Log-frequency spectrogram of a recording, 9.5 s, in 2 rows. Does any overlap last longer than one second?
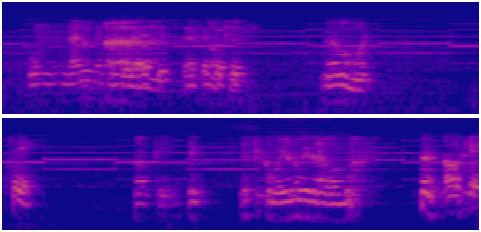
Yes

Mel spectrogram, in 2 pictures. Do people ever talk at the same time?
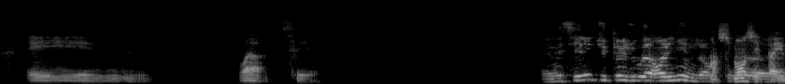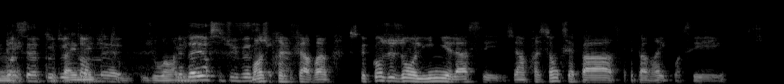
Yes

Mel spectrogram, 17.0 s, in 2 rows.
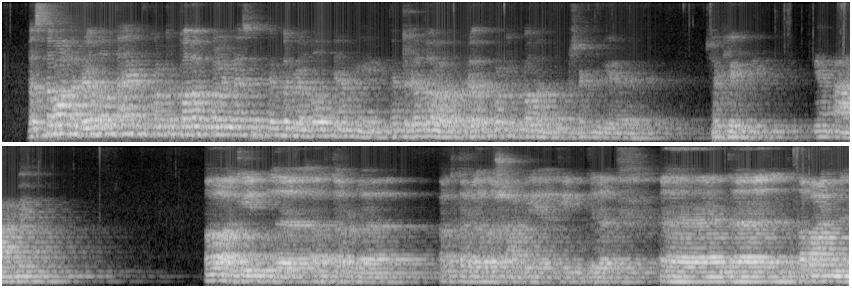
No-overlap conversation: Yes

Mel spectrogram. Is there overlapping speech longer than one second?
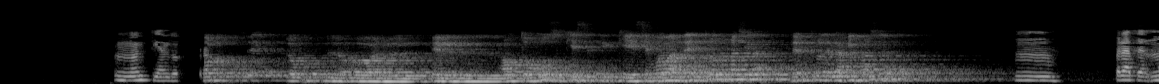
No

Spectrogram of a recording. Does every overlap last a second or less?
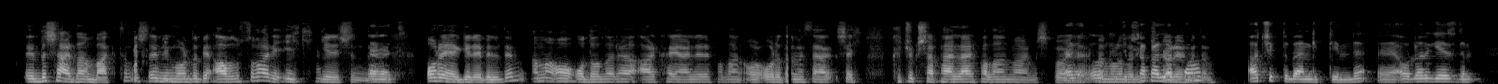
No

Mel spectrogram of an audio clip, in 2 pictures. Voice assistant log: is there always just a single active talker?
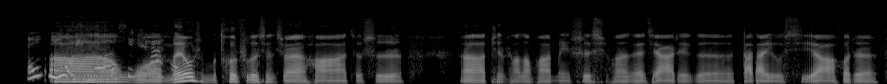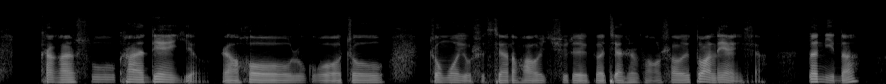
No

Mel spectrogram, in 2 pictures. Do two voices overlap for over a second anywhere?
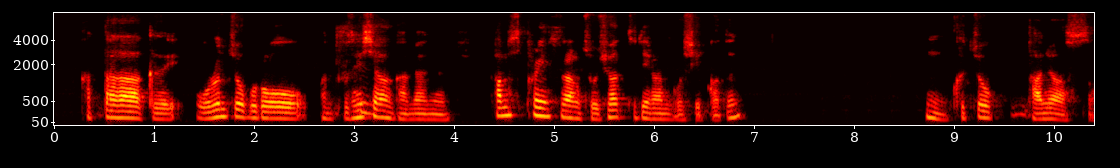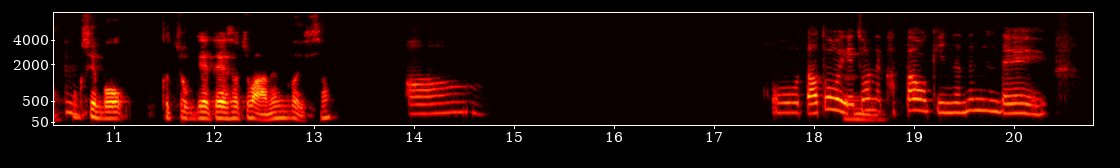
No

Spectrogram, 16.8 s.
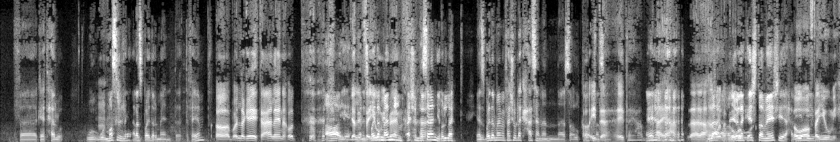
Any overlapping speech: Yes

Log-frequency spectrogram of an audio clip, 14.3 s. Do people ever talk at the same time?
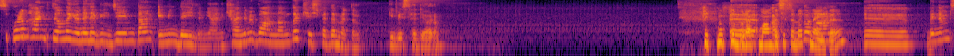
Yes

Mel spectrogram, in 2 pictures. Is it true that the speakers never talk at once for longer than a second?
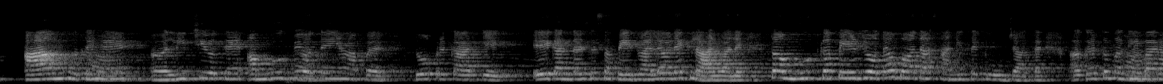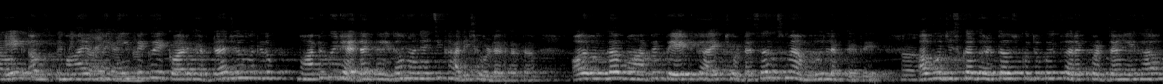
No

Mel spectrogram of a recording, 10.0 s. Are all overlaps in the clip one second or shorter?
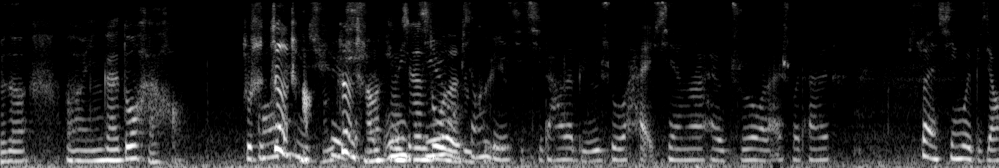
No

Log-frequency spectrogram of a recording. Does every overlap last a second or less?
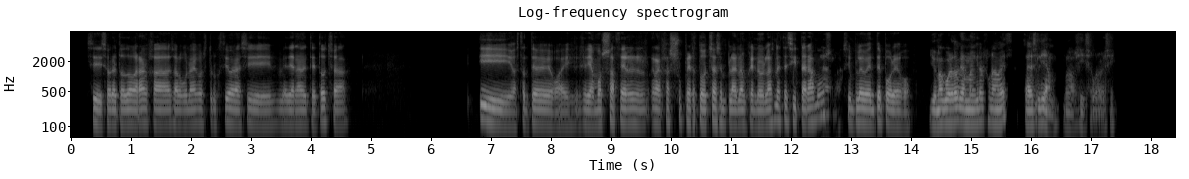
Yes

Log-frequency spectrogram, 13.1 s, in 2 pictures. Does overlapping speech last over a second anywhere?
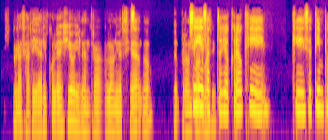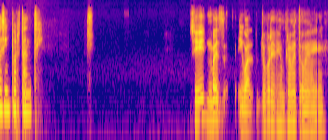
No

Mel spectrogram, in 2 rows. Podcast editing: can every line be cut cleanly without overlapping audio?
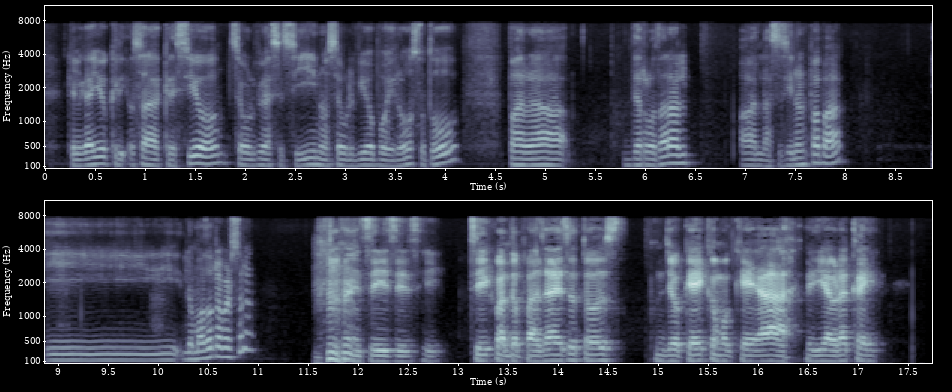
Yes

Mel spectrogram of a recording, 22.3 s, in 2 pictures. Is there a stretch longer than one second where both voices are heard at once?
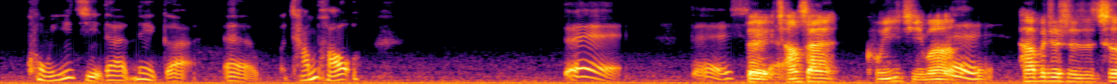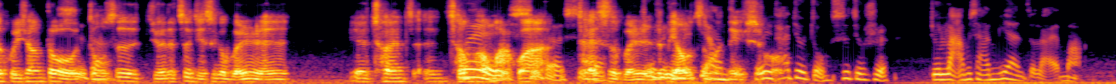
Yes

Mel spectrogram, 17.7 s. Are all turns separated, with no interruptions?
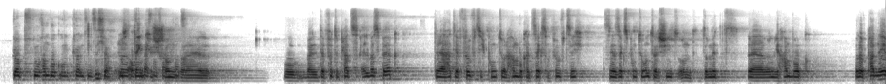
No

